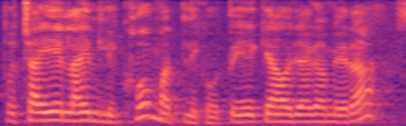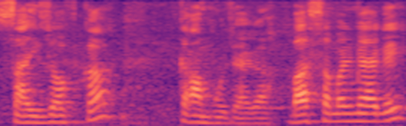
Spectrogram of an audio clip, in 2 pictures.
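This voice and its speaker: A man's voice: fairly high pitch, normal speed, warm tone, slight background noise. A man teaching a casual coding lesson, who keeps asking and answering his own questions and repeats the key words. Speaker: programming tutor.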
